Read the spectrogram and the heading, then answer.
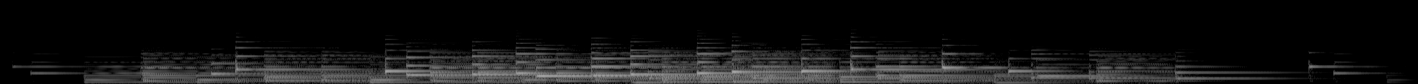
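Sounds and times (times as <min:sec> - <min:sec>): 
piano waltz: 0:00.2 - 0:14.1.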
